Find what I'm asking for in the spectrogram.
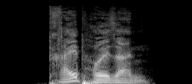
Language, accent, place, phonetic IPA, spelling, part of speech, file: German, Germany, Berlin, [ˈtʁaɪ̯pˌhɔɪ̯zɐn], Treibhäusern, noun, De-Treibhäusern.ogg
- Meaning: dative plural of Treibhaus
